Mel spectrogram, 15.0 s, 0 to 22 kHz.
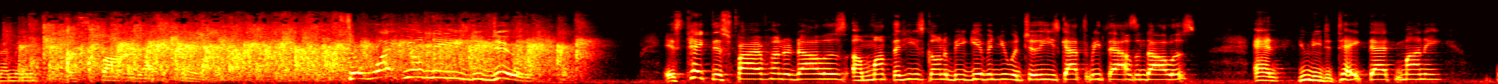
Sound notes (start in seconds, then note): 2.7 applause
